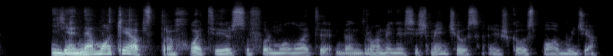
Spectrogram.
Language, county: Lithuanian, Kaunas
